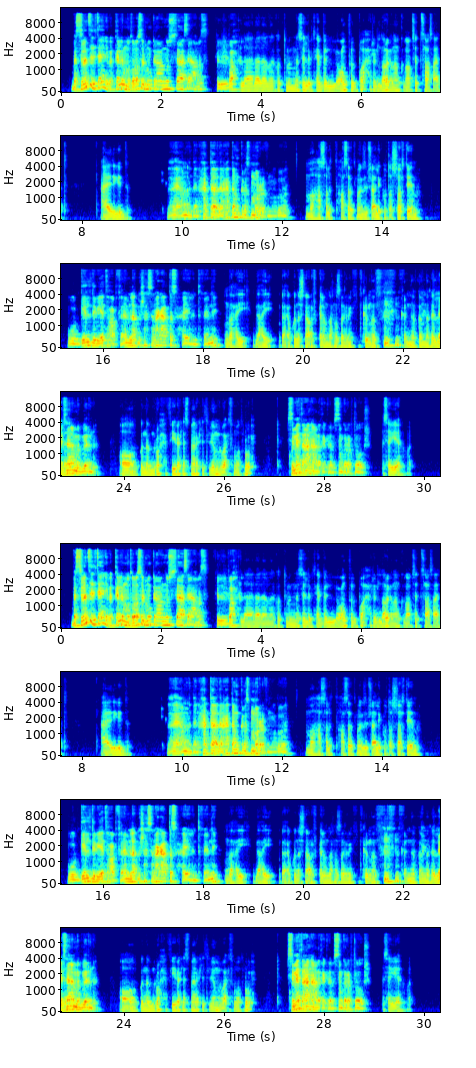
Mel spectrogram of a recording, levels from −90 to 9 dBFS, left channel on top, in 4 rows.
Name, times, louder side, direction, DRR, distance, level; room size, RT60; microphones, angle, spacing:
voice 1, 0.2-3.6 9.7-12.2 15.3-18.3 21.6-22.2 22.7-23.5 27.3-28.9, right 3 dB, 45° right, 0.7 m, -22 dB
voice 2, 3.2-7.6 8.4-8.9 10.0-10.1 12.5-14.7 18.4-23.0 23.9-26.6 27.3-27.7 29.2-29.7, left 1 dB, 45° left, 0.7 m, -28 dB
2.9 x 2.2 x 2.3 m
head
